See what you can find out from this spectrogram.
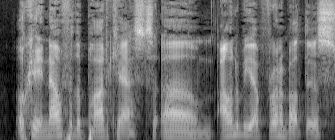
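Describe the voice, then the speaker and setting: A man with an American accent speaks at a moderate pace with ordinary pitch variation in an unremarkable speaking voice, on a very clean recording with a silent background. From Oregon, US (Eugene). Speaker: sports journalist and podcast host. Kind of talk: solo sports podcast. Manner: casual, with many filler words.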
